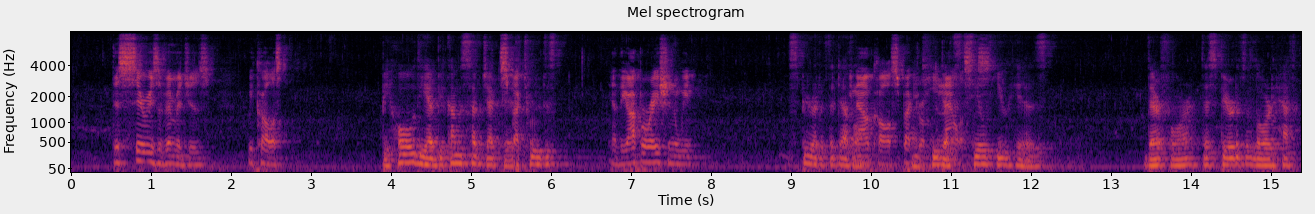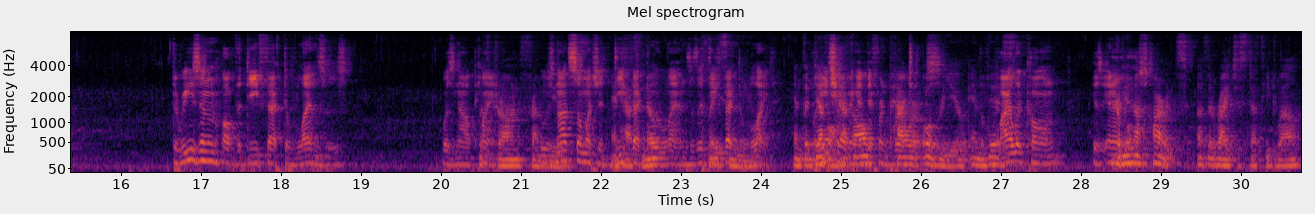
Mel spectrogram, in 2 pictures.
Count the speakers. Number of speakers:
2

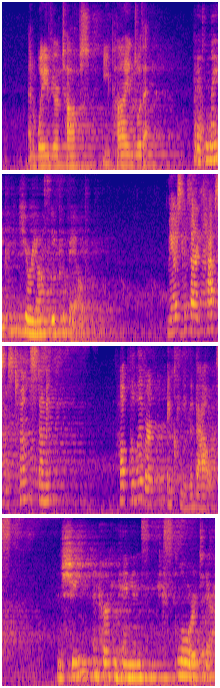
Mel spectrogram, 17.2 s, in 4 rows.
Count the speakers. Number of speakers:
3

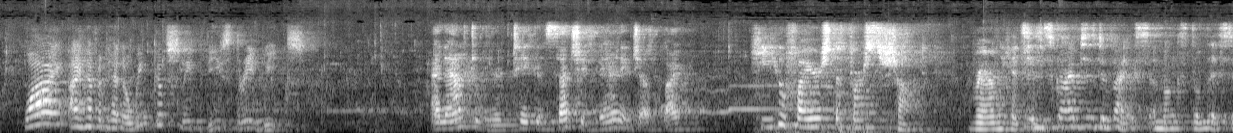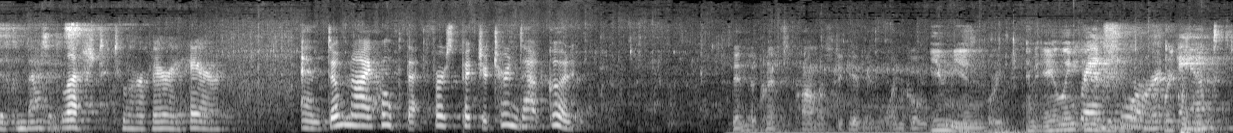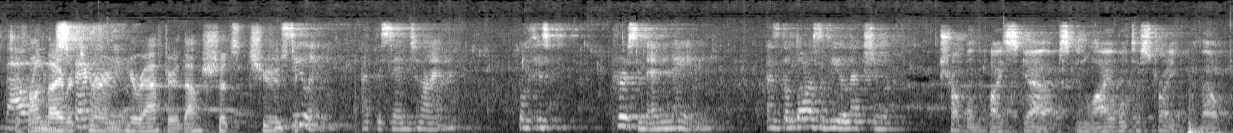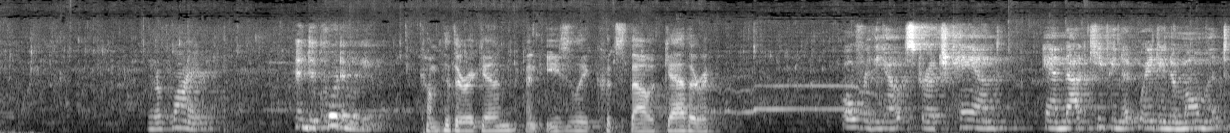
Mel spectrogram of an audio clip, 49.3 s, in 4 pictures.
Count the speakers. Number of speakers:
10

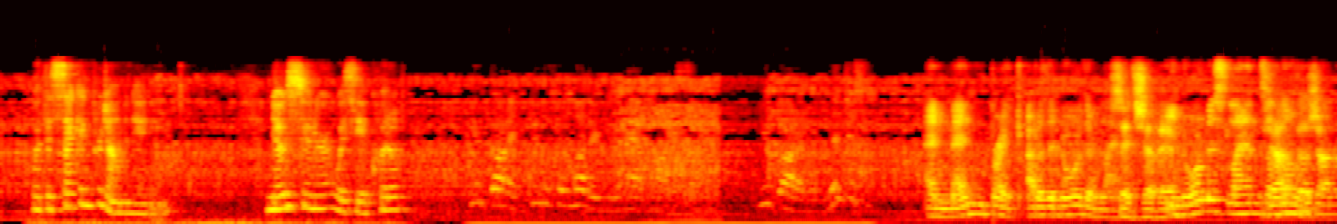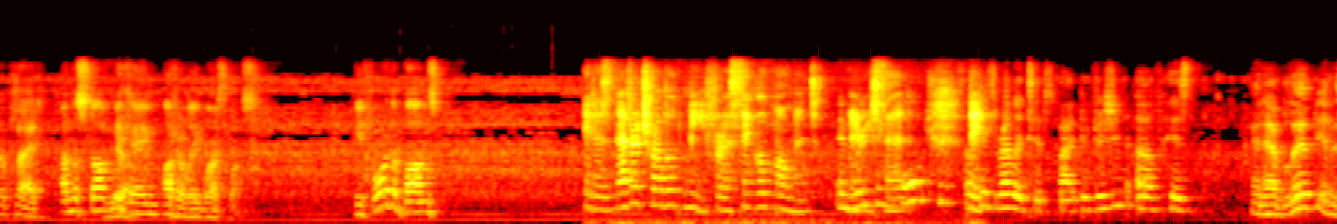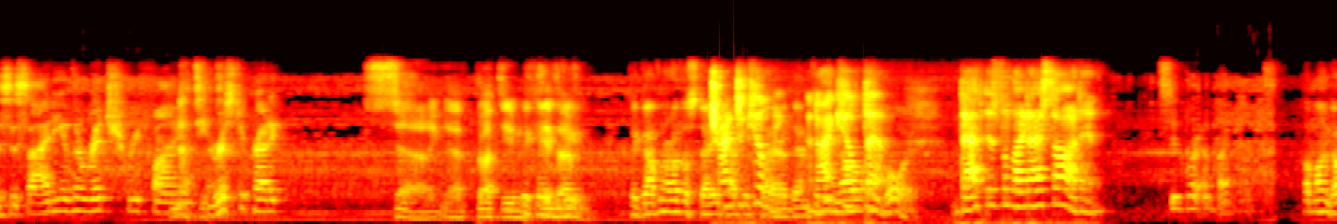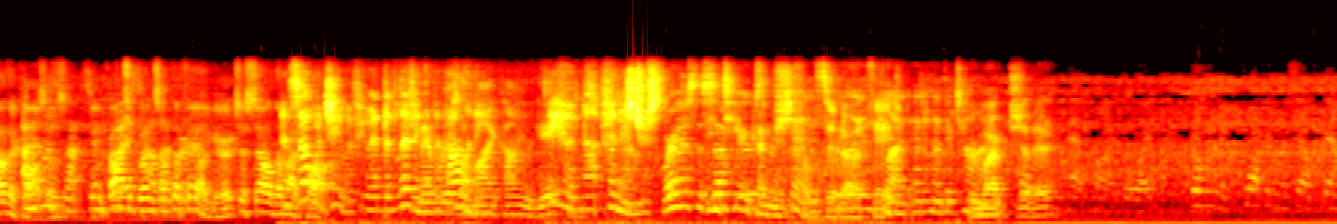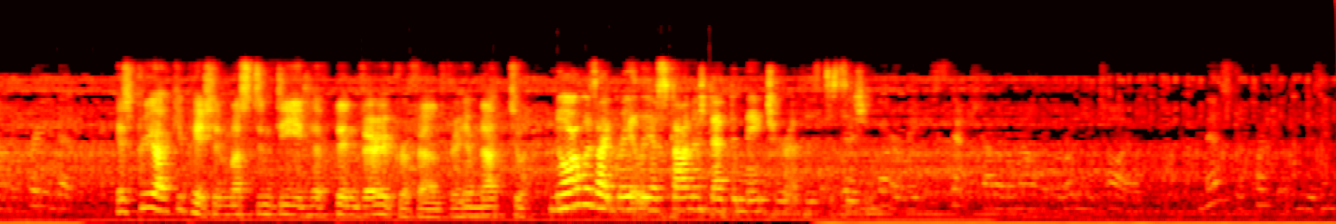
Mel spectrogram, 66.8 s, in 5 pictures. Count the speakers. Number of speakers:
8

